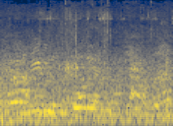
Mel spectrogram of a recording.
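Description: Indistinct voices murmuring, with no clear words.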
